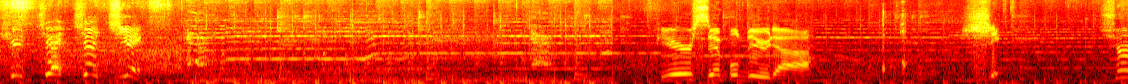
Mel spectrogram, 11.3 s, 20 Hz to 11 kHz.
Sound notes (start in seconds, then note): 1.9 chicken clucking; 1.9 upbeat metal music; 9.2 heaving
